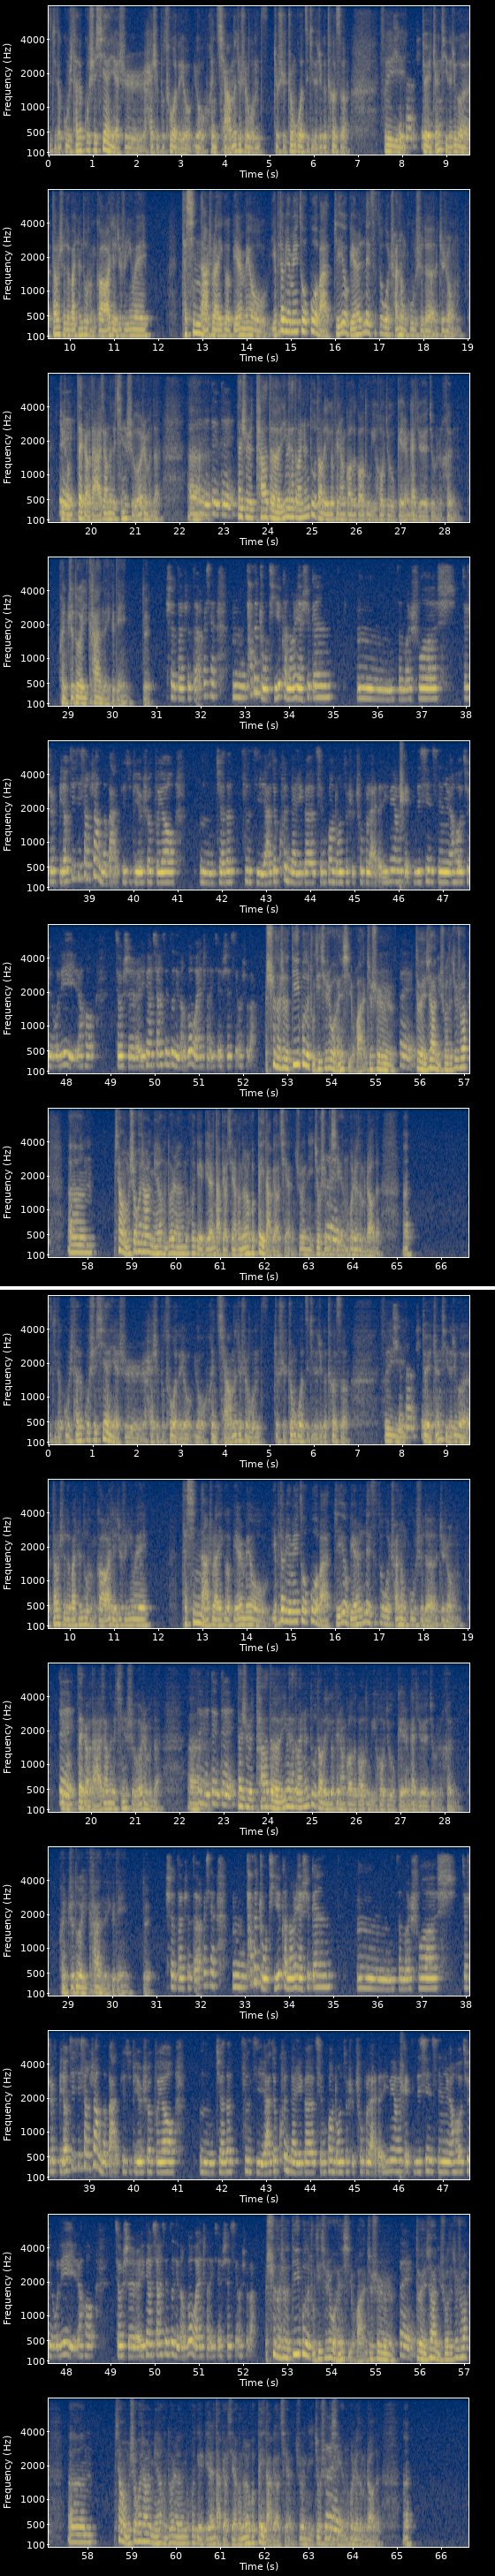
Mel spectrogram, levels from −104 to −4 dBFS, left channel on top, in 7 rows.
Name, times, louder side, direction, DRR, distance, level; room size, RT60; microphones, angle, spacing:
voice 1, 0.0-4.8 5.1-8.1 8.5-11.8 12.5-18.8 19.3-22.7 23.3-28.2 28.8-30.4 30.7-30.9 46.0-46.1 52.5-55.4 55.9-58.1 58.6-65.3, left 1 dB, 50° left, 0.5 m, -27 dB
voice 2, 7.9-8.7 19.3-19.7 22.4-23.3 31.2-35.0 35.5-41.1 41.5-48.6 49.1-52.3 55.5-55.9 63.4-63.9, left 1 dB, 30° right, 0.5 m, -27 dB
3.5 x 2.1 x 2.4 m
head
